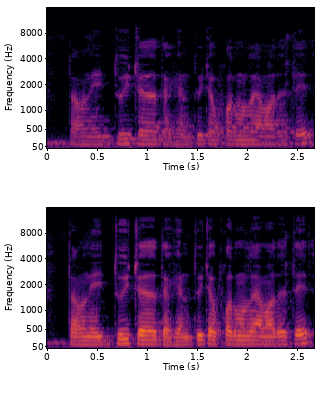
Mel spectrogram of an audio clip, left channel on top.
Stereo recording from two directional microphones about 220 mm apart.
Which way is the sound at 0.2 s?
30° right (ahead or behind).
